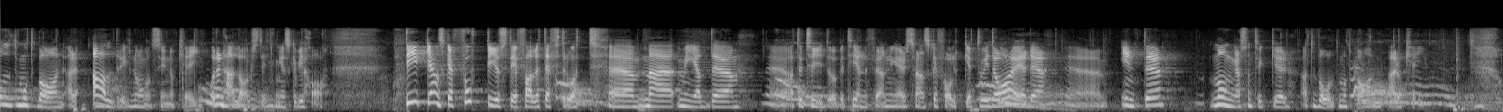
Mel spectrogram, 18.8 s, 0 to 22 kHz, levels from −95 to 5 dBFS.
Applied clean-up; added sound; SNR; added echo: none; Breathing + Dog; 11 dB; none.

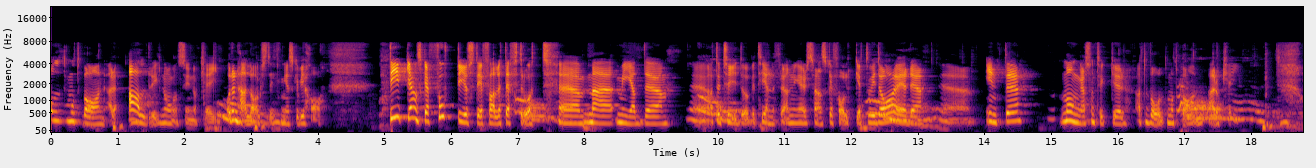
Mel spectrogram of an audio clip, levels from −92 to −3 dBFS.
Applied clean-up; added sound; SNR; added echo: classical method log-MMSE.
